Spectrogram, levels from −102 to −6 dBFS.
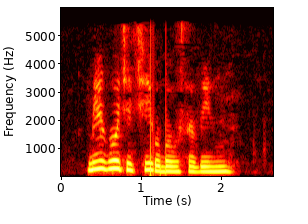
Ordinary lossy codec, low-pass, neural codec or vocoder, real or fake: AAC, 32 kbps; 5.4 kHz; none; real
